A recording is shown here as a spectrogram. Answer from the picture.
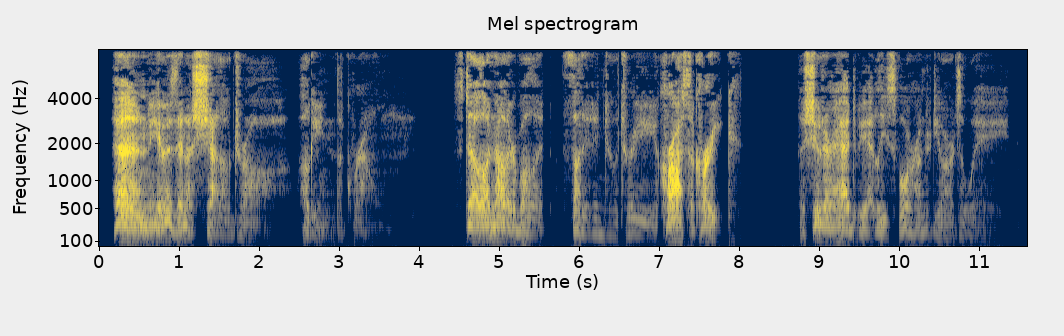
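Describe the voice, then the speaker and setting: The voice is raspy, sitting at a low-to-middle pitch. It moves at a moderate pace. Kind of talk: casual story reading. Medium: read story. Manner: laughing, ad-libbing.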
